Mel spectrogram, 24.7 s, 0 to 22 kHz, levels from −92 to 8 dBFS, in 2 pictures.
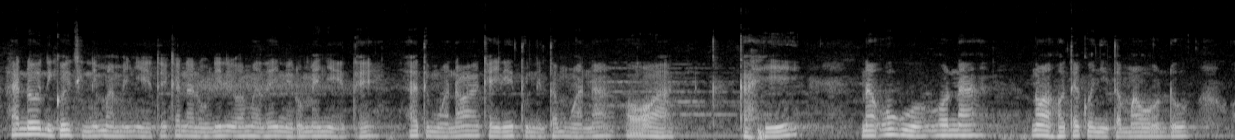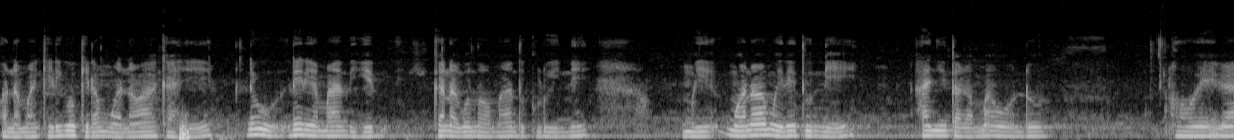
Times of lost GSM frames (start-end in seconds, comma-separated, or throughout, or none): none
